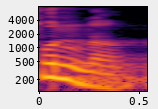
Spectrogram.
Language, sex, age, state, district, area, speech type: Maithili, male, 30-45, Bihar, Madhubani, rural, read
